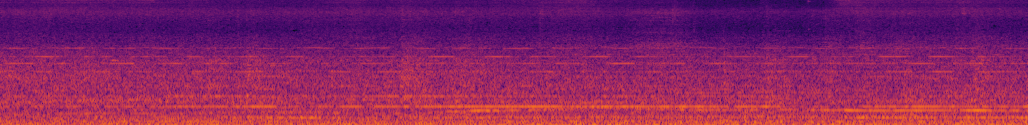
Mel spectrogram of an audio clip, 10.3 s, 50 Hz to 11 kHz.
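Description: Gottwald HMC 5506 mobile harbour crane running under load as it hoists a ship's hatch cover: a steady, heavy machinery drone with a low hum. A new hum tone joins about halfway through, and a repeating high pip runs alongside.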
